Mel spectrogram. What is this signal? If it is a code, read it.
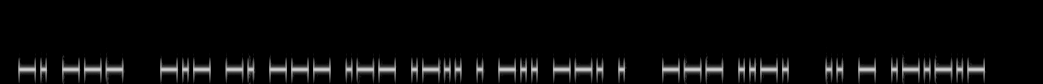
Morse code, heard as a keyed tone, about 22 wpm, 700 Hz. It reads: NO KNOWLEDGE OF IT.
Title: Sentences from Top 1000 Words - Review Part 3 - 22wpm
